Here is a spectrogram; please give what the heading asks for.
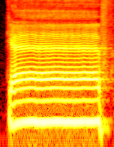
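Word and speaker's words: ك: আবার বলুন ক্যাফ। কাফের মাখরাজ আমরা স্ক্রিনে দেখতে পাচ্ছি। কাফের মাখরাজ হলো জিহ্বার গোড়া থেকে একটু আগে বাড়িয়ে তার বরাবর উপরে তালের সঙ্গে লাগিয়ে উচ্চারিত হয়।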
